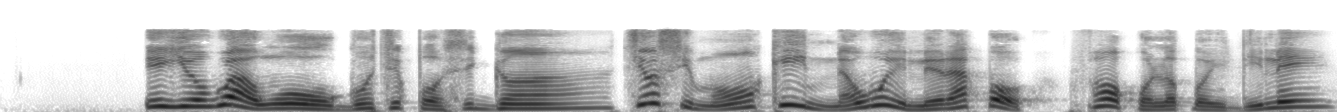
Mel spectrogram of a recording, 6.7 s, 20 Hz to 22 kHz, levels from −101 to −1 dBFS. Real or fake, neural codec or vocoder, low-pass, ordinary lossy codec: fake; codec, 16 kHz, 2 kbps, X-Codec, HuBERT features, trained on balanced general audio; 7.2 kHz; MP3, 64 kbps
